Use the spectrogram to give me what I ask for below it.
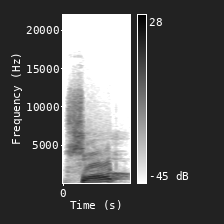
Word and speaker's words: সদ: সদটা কি হবে স্যার সদটা মোটা করে উচ্চারণ করতে হবে সদ আর বদটা কি হবে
